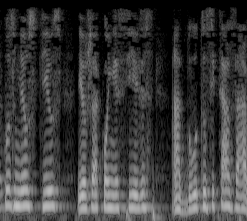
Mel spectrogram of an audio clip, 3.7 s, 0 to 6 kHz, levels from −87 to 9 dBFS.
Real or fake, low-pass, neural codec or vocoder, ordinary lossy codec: fake; 5.4 kHz; codec, 44.1 kHz, 7.8 kbps, DAC; MP3, 24 kbps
